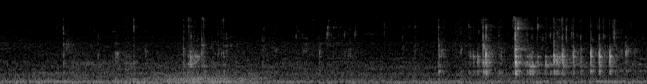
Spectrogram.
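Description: Brewed coffee poured from a mug into a glass of milk and ice, a faint trickle, then a run of sharp glassy clinks near the end as the ice shifts against the glass.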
